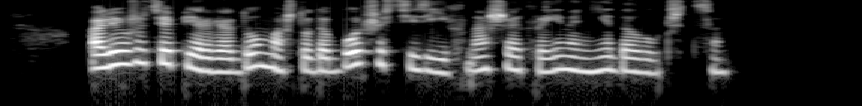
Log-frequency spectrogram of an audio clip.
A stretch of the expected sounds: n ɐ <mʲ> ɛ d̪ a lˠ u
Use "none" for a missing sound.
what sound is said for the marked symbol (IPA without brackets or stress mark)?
nʲ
